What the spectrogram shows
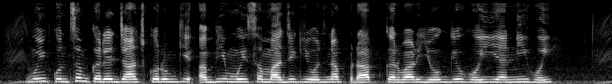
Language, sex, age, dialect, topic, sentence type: Magahi, female, 18-24, Northeastern/Surjapuri, banking, question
